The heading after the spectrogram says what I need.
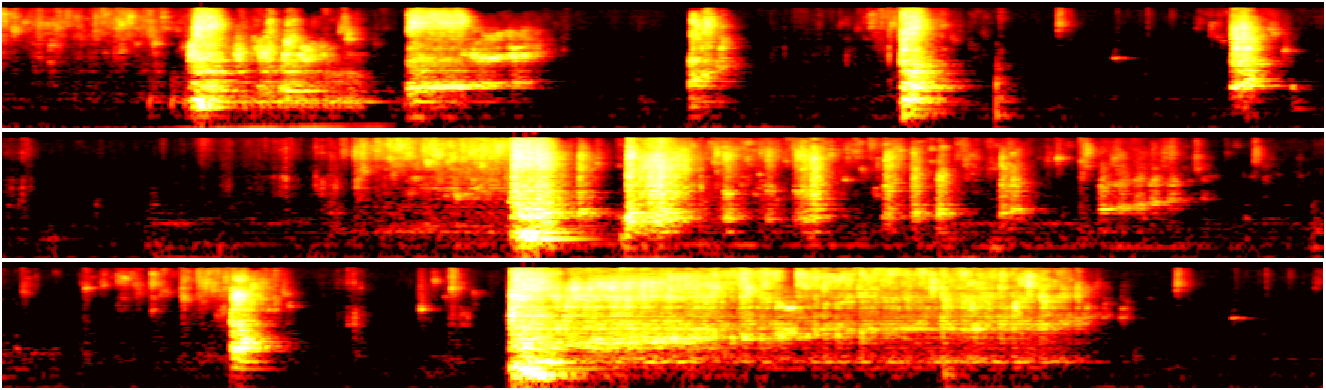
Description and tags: Diarrhea sounds recorded in the WC. WARNING! Really disgusting sound.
